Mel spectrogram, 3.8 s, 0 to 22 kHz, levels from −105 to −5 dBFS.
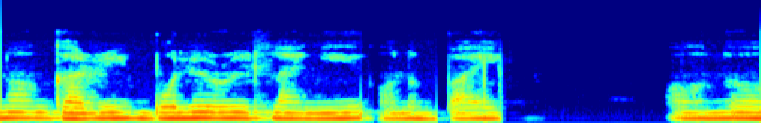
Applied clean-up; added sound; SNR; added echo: none; none; none; none.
